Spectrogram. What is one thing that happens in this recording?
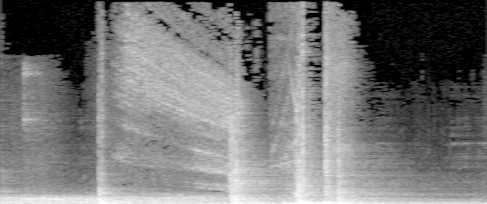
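A heavy hatch door whooshes and clunks open.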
